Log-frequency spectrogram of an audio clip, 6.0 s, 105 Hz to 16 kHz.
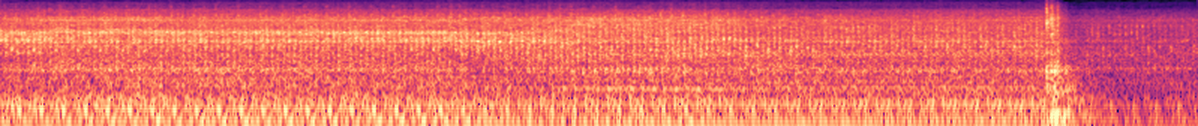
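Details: Kia Ceed 1.6 diesel just started in frost (about -12 to -14 °C outside) with a Dnipro-M JS-12P jump starter after the battery died: steady even idle, smooth low rumble, no knocks or hunting; normal idle.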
